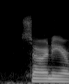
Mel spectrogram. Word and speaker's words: Sarnia: also did you know sarnia rhymes with narnia yeah and you have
